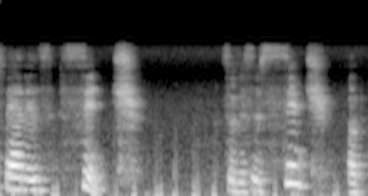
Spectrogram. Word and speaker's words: sinh: So we write that as S-I-N-H. The H is for hyperbolic and the S-I-N is for sine. We pronounce that as sinh.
